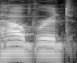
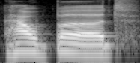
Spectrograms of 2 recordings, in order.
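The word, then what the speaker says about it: halberd: guys oh my god every time i edit these terra firma craft videos and i say halbrid i face palm so hard because it's hal bird how bird i keep saying it wrong and i keep hating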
